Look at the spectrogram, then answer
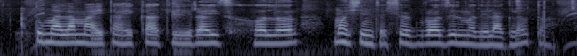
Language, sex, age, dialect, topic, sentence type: Marathi, male, 18-24, Varhadi, agriculture, statement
